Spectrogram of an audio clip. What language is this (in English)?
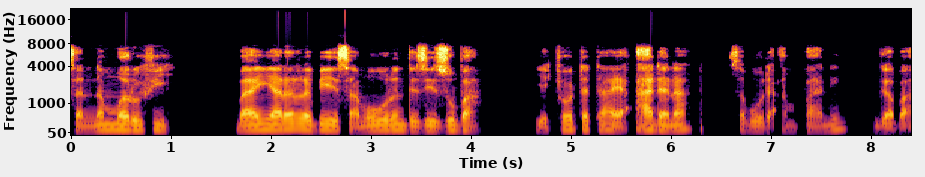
Hausa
